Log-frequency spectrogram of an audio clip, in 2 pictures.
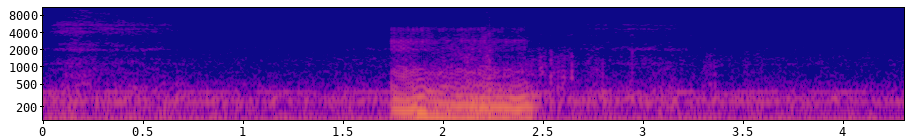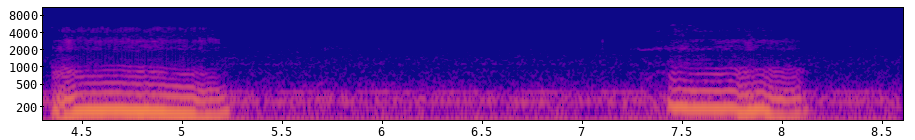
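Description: Three drawn-out, whiny, buzzing snores from a cat, about 22 a minute, over a low steady hum; normal.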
